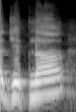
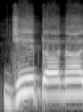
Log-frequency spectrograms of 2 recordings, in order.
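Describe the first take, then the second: First: Said in the usual way. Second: जितना as जि-त-ना; syllable by syllable. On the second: Shown as a demonstration. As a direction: sound out जितना with "ta" on its own. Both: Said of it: "एक ही बार में पढ़ेंगे".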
